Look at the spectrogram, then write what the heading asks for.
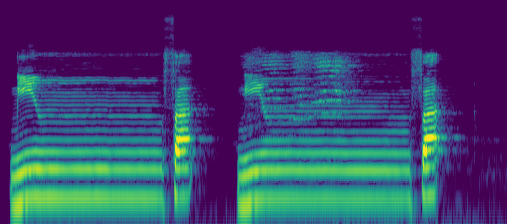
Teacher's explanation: ujung gigi si atas itu sudah bersiap untuk ditempelkan kepada perut bibir bagian bawah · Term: ikhfa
